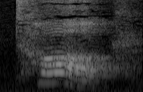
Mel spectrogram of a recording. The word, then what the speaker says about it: talk: Que, apesar de ter esse L, né, escrito aqui, ele não é pronunciado. Então, no início, T é um som plosivo, joga um pouquinho de A ao ser produzido. Então, a gente fala talk.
